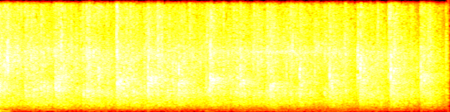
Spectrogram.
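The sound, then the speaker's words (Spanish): A church audience applauds steadily at the preacher's request, many hands clapping at once in a dense, continuous patter that swells in soft pulses, with no one speaking. “Denle un aplauso, a ver, un cachitito nomás. Pero apláudale fuerte, papá.”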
